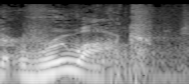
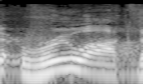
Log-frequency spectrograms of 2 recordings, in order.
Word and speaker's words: ruach: Now, if you're going to say that Hebrew word ruach the right way, you've got to say it like there's a piece of popcorn stuck in the back of your throat. Ruach, right?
